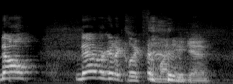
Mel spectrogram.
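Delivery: swooping, sing-song character voice. Describing how corp players act now: corp player impression. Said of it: "That's my corp impression".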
